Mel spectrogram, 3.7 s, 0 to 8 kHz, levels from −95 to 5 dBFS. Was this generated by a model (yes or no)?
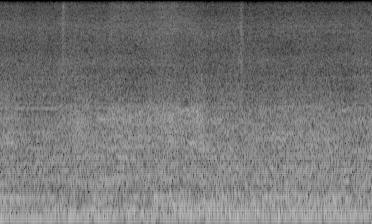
yes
